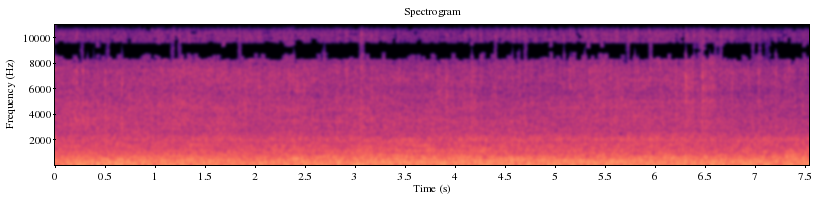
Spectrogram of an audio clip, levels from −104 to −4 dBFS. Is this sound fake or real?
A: real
